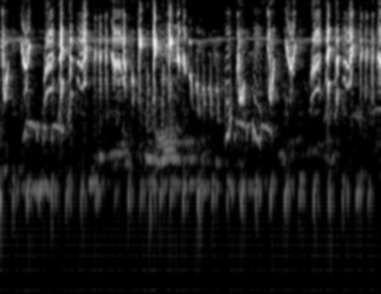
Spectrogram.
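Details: Long-tailed shrike delivering rapid song: a nonstop jumble of high scratchy notes, upslurred and downslurred whistles and short trills, with a regular low pulsing beat behind.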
